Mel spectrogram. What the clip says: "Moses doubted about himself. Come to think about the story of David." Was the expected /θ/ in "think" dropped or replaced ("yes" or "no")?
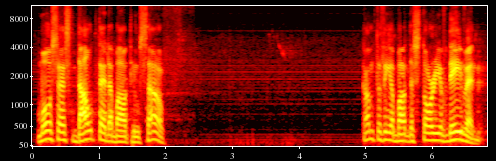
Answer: no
